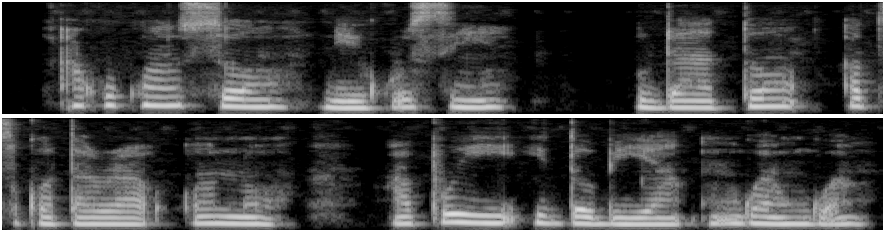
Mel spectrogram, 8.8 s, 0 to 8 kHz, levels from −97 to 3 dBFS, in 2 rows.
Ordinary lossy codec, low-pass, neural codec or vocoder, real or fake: none; none; none; real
